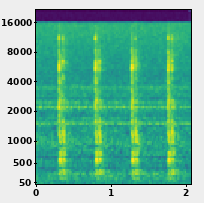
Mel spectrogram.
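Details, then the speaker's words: Chinese diesel air heater on first test: sharp, even ticks about twice a second over a faint hum as the fuel dosing pump clicks, normally starting about 1.5 minutes after switch-on. "Then after about 1.5 minutes, the fuel pump, which you can hear clicking, that'll start."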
